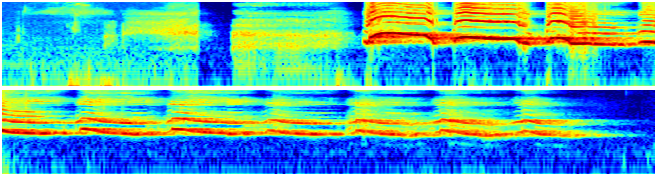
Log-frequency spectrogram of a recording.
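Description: A human voice imitates street dogs fighting in a slum. After soft, scattered noises, loud wavering yelps and howls break out, each sliding downward, repeating over several seconds before fading.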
